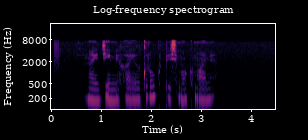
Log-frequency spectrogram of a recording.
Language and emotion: Russian, neutral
